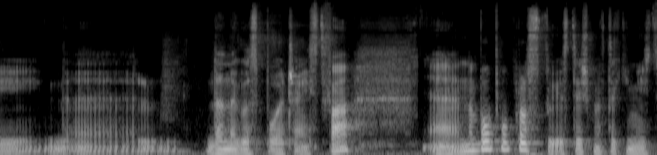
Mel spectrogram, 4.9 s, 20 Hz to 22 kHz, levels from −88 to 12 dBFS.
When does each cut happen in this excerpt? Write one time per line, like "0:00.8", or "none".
0:03.1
